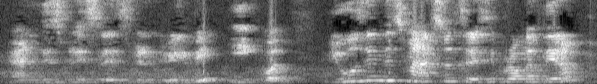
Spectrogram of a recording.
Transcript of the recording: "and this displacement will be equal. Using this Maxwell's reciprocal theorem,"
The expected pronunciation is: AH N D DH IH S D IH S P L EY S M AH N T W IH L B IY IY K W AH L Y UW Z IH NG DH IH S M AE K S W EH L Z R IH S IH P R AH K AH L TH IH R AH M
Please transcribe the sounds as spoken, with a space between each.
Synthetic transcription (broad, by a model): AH N D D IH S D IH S L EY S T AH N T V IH L B IY IY K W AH L Y UW Z IH NG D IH S M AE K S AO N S R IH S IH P R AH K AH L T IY R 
